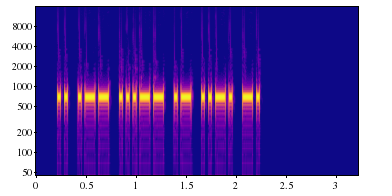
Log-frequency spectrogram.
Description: Morse code, heard as a keyed tone, about 36 wpm, 700 Hz. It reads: IW3AFN
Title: DXCC-100 Call Signs - 6 Characters - 35wpm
